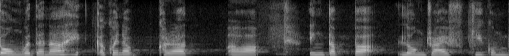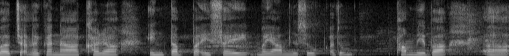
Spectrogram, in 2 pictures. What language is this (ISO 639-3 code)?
mni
